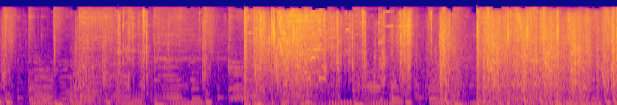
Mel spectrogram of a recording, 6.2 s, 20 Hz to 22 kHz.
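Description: Fortnite Chapter 5 sky turret firing from above, a dense, loud, continuous barrage of rapid shots and impacts layered over game sound, with no talking.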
